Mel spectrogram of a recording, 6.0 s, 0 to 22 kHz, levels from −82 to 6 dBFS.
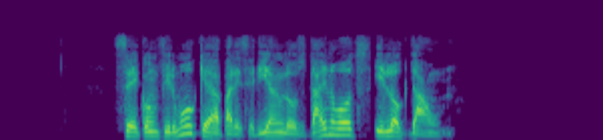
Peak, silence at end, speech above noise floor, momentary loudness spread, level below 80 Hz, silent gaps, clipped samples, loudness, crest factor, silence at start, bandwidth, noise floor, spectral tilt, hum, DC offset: -2 dBFS; 1.65 s; 58 dB; 6 LU; -62 dBFS; none; under 0.1%; -16 LUFS; 16 dB; 1.15 s; 7.8 kHz; -74 dBFS; -6 dB/octave; none; under 0.1%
